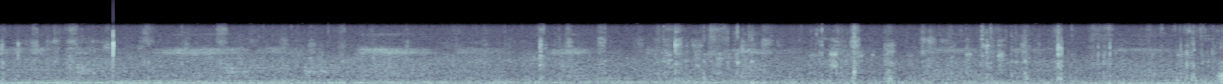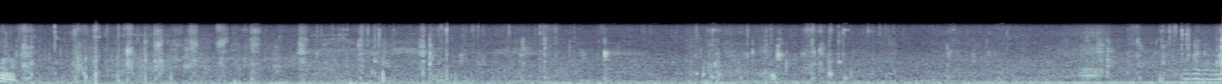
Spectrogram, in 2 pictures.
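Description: Two dogs, a Border Collie and a Bichonpoo, play-fighting: close snuffling and breathing with many short mouthing clicks and scuffles, and one short call about twelve seconds in.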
